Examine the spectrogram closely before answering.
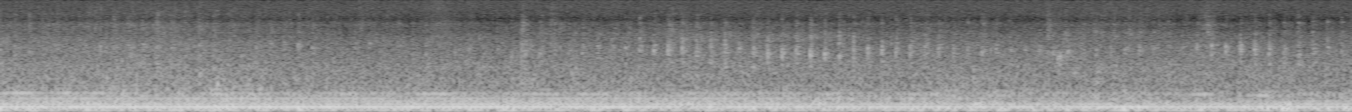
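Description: A boat's engine running steadily, heard across open water as a constant low drone with overtones.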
